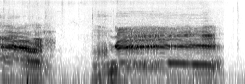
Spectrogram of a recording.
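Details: Cows looking for food in a housing complex give two long, loud moos, each a drawn-out harmonic bellow with a brief pause between.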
